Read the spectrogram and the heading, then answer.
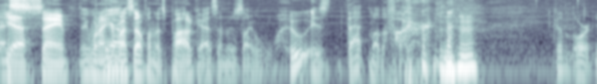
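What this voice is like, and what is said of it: Heavy Southern US accent. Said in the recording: “I have a really, apparently, heavy southern accent. ... It's there.”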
